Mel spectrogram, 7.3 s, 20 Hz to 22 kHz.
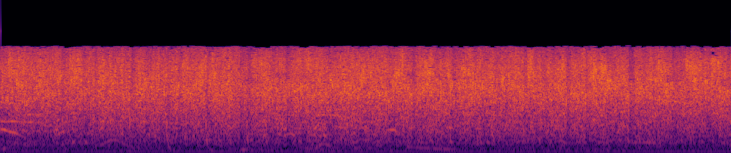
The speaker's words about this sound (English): Applause with 12 seconds starting from now. The better the applause, the louder it is.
